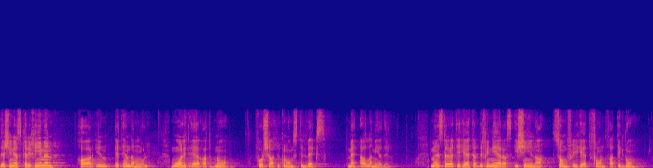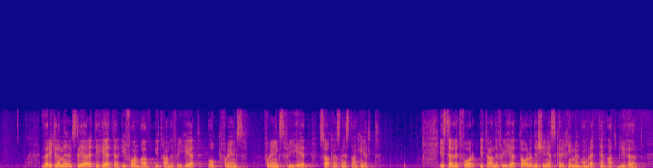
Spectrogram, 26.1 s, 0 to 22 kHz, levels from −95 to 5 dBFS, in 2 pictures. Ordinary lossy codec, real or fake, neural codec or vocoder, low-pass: none; real; none; none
